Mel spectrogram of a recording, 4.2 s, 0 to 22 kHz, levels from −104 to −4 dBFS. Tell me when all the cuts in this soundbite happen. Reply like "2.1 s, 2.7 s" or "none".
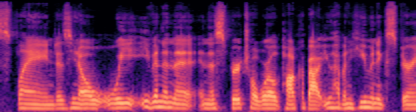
2.8 s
